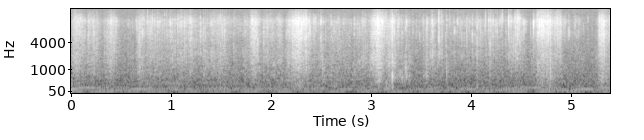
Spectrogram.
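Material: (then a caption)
Plastic. A thin, empty, white printed plastic GameStop shopping bag is folded and flattened by fingertips with painted nails on a bedspread, with an orange Ulta bag lying untouched nearby. Bright, crisp crinkling runs throughout, rising into sharper, louder crackling bursts as the plastic is pressed flat. There is almost no low end and no lingering ring.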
